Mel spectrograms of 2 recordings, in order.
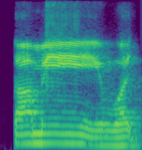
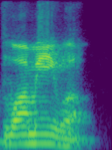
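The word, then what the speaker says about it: तमेव: Tame, not tvameva. Please remember, always mistake happens. We say tvameva. It is tameva.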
